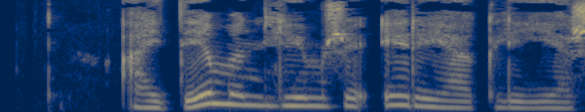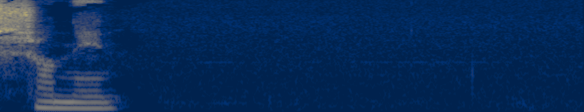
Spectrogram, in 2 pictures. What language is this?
Mari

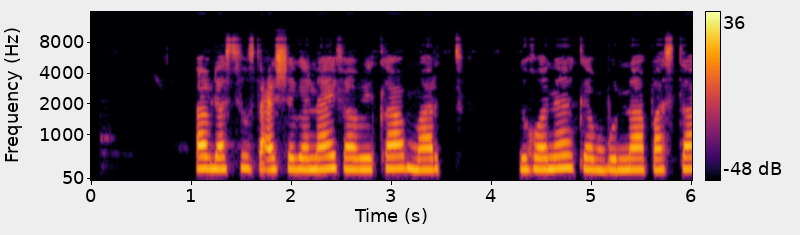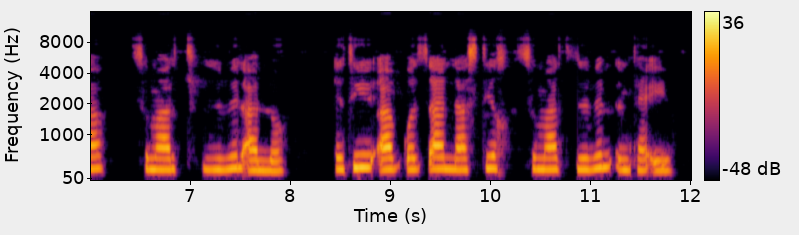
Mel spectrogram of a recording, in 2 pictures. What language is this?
Tigrinya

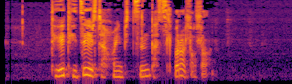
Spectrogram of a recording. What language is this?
Mongolian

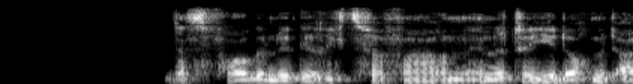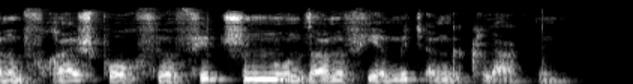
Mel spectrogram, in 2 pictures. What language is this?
German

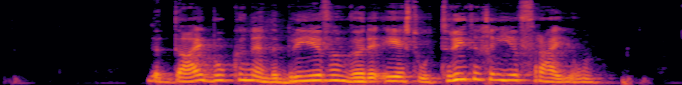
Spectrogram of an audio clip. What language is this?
Western Frisian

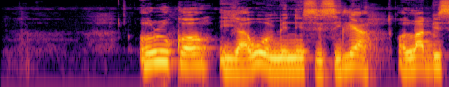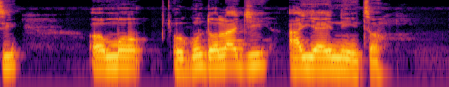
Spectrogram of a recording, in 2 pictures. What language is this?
Yoruba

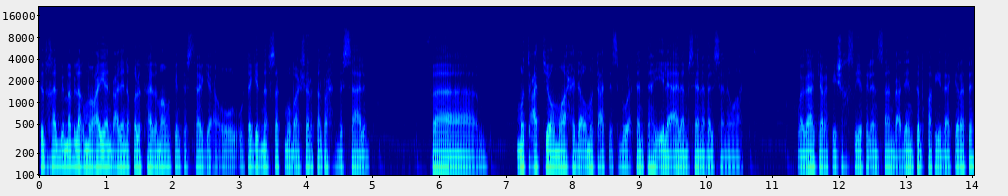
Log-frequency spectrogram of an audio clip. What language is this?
Arabic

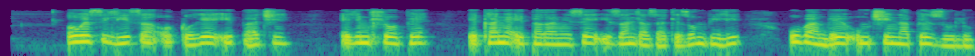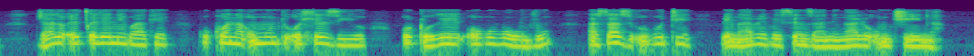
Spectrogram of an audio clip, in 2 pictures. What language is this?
North Ndebele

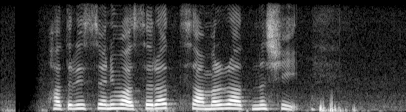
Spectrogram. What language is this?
Sinhala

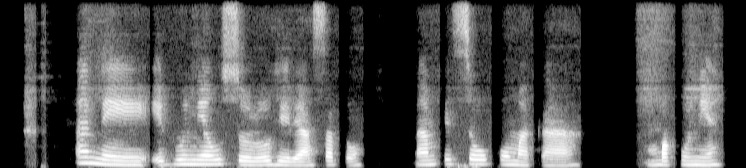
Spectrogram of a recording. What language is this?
Igbo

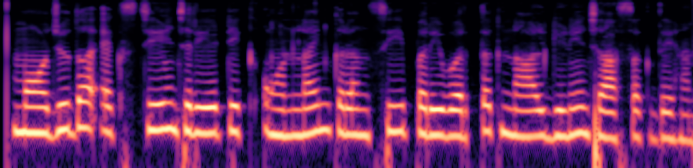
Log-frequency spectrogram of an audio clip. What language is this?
Punjabi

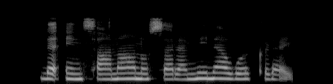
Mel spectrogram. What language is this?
Pashto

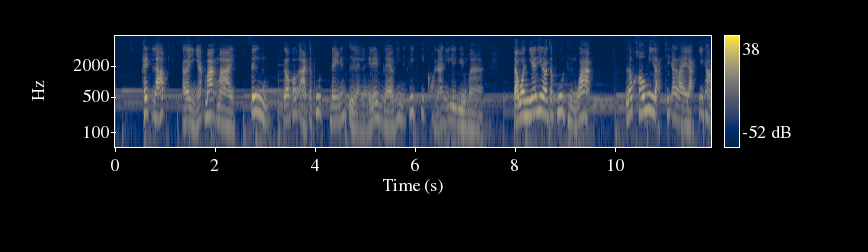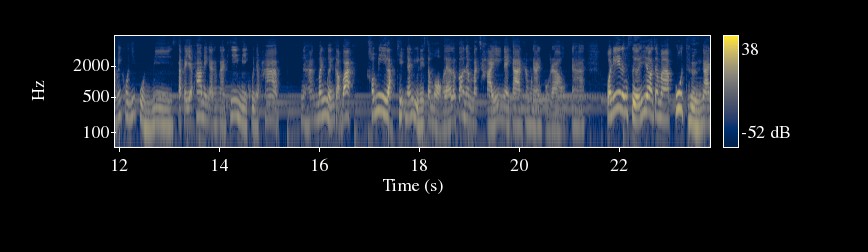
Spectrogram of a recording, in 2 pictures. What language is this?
Thai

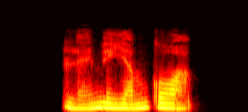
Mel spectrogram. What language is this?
Cantonese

